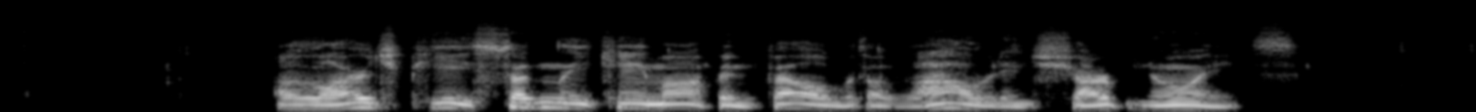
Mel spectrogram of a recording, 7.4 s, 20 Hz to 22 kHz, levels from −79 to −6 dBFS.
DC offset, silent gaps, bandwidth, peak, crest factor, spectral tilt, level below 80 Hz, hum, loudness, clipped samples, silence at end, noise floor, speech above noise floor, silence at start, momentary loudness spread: under 0.1%; none; 9.2 kHz; -10 dBFS; 18 dB; -7 dB/octave; -70 dBFS; none; -27 LUFS; under 0.1%; 0.95 s; under -90 dBFS; over 63 dB; 1.35 s; 8 LU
